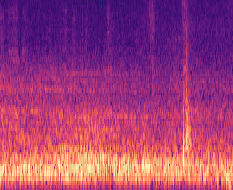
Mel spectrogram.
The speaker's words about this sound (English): Here goes an airplane.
